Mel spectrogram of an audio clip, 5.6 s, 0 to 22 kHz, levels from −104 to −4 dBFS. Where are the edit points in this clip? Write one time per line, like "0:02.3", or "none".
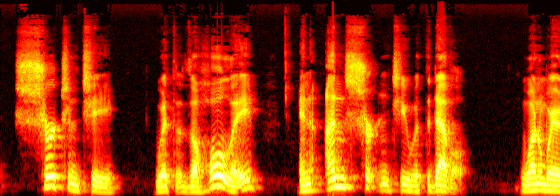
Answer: none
